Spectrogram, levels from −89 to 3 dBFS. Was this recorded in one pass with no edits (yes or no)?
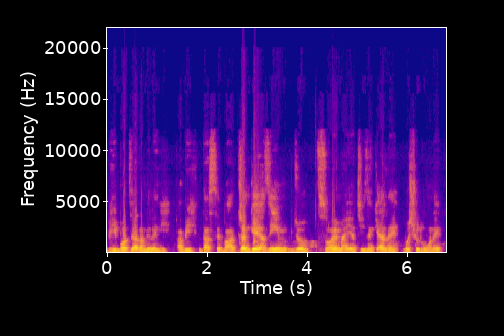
no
